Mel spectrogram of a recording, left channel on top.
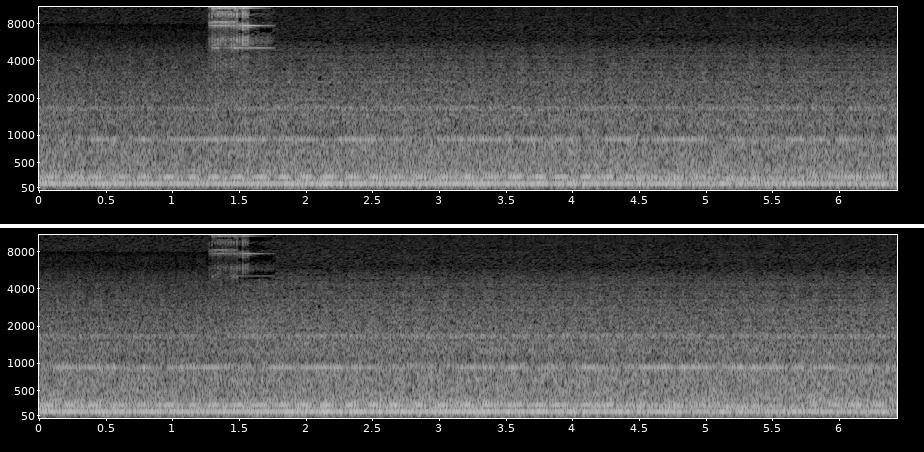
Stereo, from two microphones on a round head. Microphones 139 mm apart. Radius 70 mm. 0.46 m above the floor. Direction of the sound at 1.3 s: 80° left.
